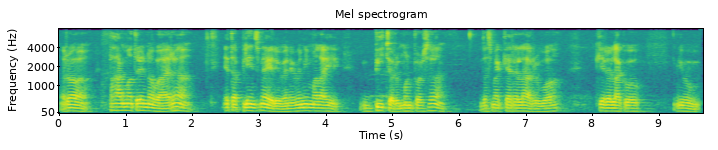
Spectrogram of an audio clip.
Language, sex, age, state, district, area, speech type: Nepali, male, 30-45, West Bengal, Jalpaiguri, rural, spontaneous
